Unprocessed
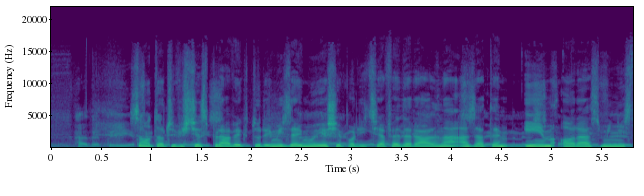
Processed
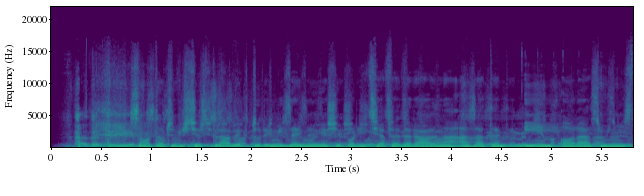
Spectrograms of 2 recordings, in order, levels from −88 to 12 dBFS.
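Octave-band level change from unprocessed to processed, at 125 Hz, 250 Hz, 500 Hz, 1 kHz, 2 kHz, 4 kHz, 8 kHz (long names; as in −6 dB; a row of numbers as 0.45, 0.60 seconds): +0.5, −2.0, −6.0, −9.0, −8.0, −7.0, −5.5 decibels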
